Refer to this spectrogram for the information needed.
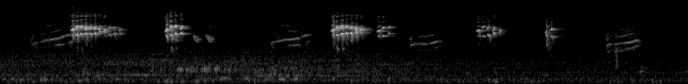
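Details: Red-fronted serins in a cage, beginning their moult, call with a lively run of loud bright chirps mixed with short falling twittered notes, about eight bursts in seven seconds.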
